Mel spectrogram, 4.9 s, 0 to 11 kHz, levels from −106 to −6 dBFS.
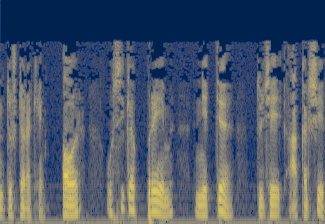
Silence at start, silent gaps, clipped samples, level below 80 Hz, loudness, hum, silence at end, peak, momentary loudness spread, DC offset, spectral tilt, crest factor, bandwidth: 0 s; none; under 0.1%; -48 dBFS; -26 LUFS; none; 0 s; -4 dBFS; 16 LU; 0.2%; -6 dB/octave; 22 dB; 6.6 kHz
